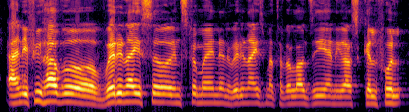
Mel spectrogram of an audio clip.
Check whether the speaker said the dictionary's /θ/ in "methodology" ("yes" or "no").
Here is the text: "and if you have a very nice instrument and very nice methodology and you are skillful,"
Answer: no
